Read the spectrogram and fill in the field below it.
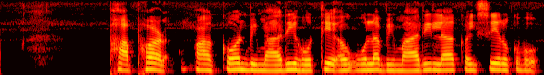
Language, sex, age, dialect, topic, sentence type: Chhattisgarhi, female, 18-24, Northern/Bhandar, agriculture, question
